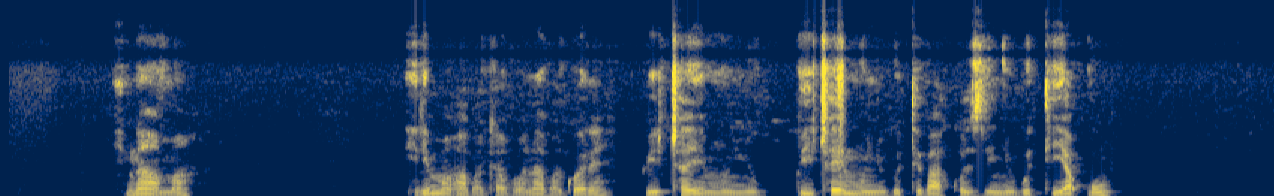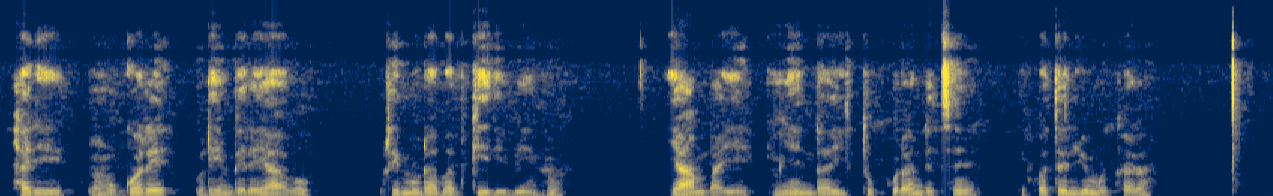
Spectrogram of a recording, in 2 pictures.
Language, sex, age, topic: Kinyarwanda, male, 18-24, government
